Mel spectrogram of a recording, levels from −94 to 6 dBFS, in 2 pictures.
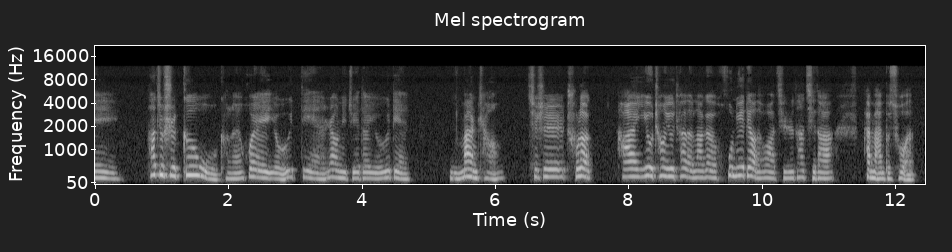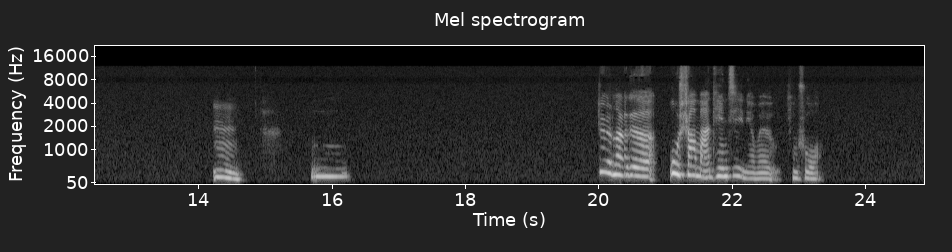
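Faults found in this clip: No faults found in this speech recording.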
